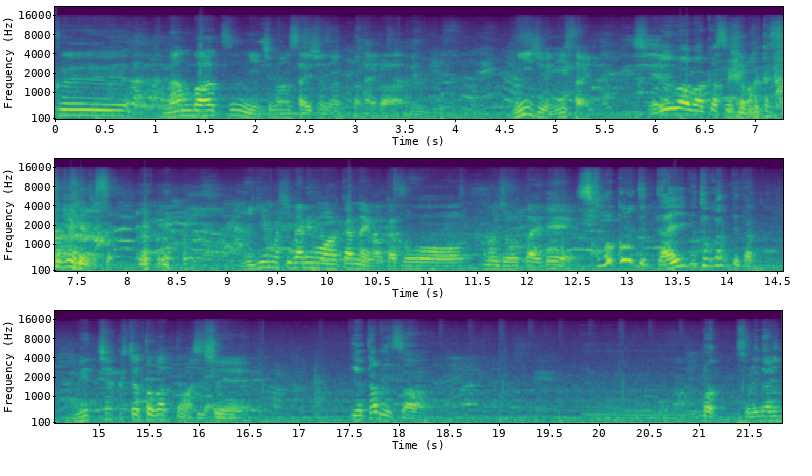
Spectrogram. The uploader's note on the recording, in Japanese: 焼肉屋さんで突然の収録で騒がしいですが、そんな場だからこその熱い談義になりました。呑みの席の感覚で聞いてください。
